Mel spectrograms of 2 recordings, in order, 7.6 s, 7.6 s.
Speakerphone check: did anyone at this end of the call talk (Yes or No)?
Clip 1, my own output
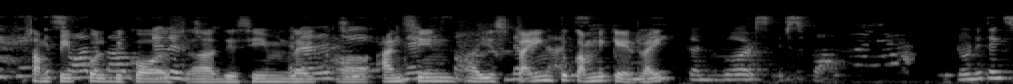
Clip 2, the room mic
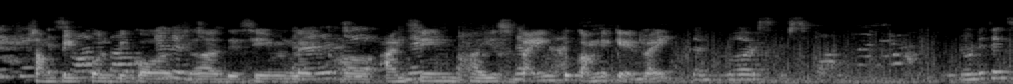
No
